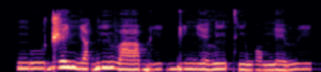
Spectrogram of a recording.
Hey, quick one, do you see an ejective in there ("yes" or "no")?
no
